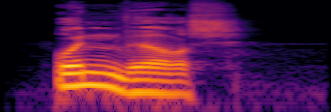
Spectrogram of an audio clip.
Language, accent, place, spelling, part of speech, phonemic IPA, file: German, Germany, Berlin, unwirsch, adjective, /ˈʊnˌvɪʁʃ/, De-unwirsch.ogg
- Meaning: 1. surly, gruff, testy 2. angry, indignant, scornful 3. contemptible, dispicable, evil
